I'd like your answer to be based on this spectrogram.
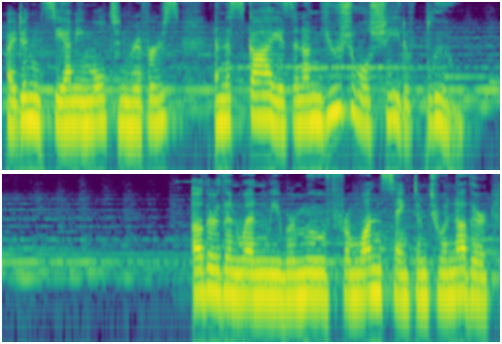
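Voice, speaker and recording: A woman's voice: mid-range voice, level tone, unhurried, a little mellow, faint music behind, close to an everyday voice. A woman playing an earnest, sheltered young woman with hidden powers in a fantasy video game, speaking formally.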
